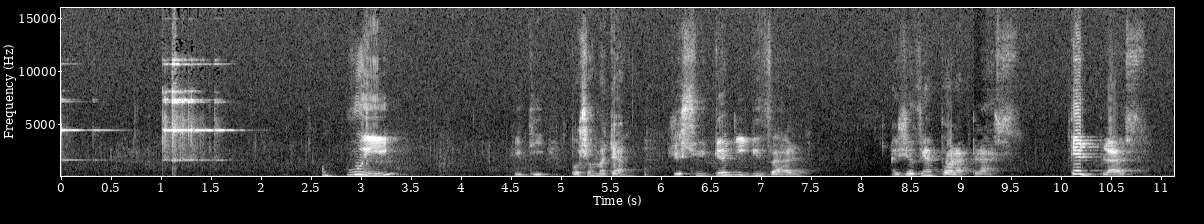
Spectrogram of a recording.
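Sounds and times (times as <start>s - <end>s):
doorbell ringing at a front door: 0.0s - 1.9s
speech: 2.9s - 3.4s, 4.5s - 7.5s, 8.3s - 11.1s.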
